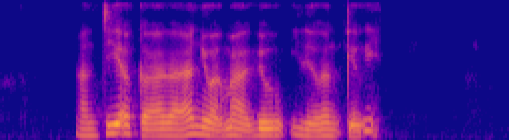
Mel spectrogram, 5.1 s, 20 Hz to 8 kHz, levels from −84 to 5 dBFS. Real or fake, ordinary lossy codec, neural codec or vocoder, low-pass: fake; Opus, 16 kbps; autoencoder, 22.05 kHz, a latent of 192 numbers a frame, VITS, trained on one speaker; 7.2 kHz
